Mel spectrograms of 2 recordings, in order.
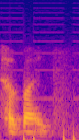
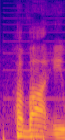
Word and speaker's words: Hawaii: Instead of Hawaii, it's Hawaii. Okay. So how did you wind up out at the University of Hawaii?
